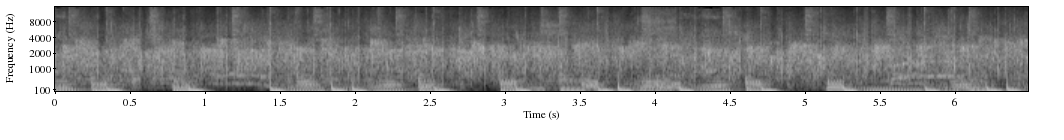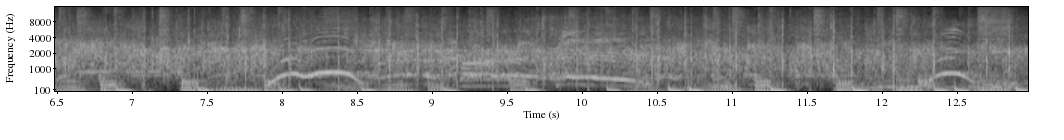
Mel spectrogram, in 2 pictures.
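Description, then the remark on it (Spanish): Sustained audience applause, loud and steady for several seconds, with scattered cheers and whoops rising above the clapping, as an audience member is called up to speak. “un aplauso.”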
